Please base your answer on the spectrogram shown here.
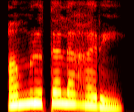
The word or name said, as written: ಅಮೃತಲಹರಿ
